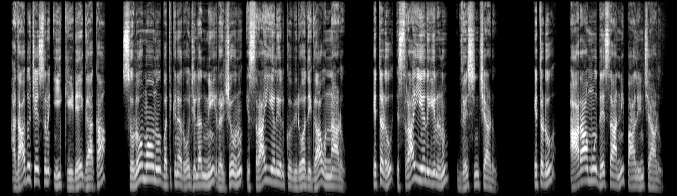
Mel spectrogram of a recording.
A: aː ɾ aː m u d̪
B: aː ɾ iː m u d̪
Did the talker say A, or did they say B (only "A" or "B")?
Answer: A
